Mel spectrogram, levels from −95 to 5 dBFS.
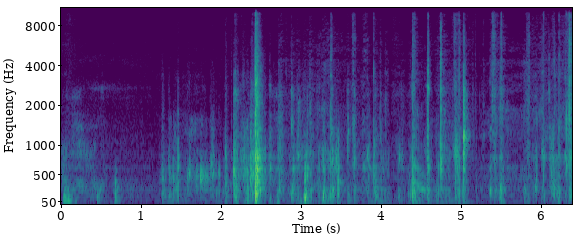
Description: fake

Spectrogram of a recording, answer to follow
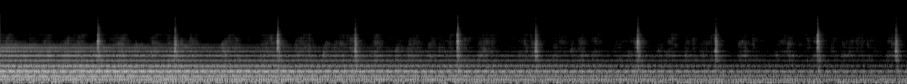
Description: fake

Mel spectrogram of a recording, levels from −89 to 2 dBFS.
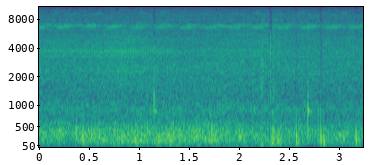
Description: real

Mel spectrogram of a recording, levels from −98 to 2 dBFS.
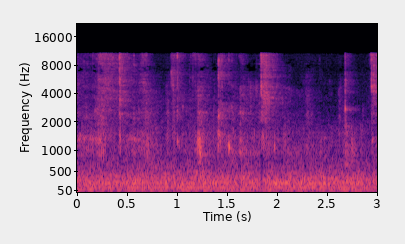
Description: fake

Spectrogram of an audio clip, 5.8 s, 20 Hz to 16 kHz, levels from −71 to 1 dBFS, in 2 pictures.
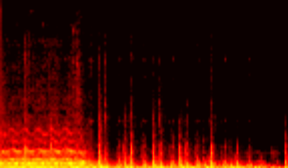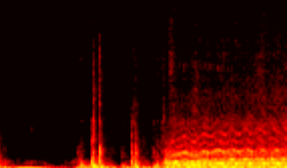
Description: real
